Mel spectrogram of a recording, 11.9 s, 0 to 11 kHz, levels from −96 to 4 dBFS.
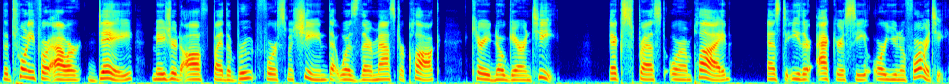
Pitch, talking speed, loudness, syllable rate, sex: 200 Hz, 140 wpm, -17 LUFS, 5.1 syllables/s, female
